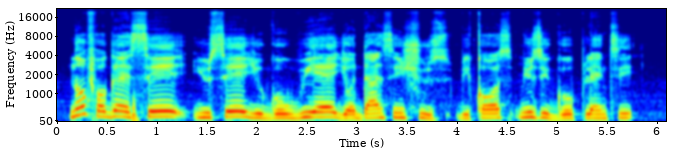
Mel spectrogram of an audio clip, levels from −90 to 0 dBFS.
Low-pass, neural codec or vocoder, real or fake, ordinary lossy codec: 19.8 kHz; none; real; none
